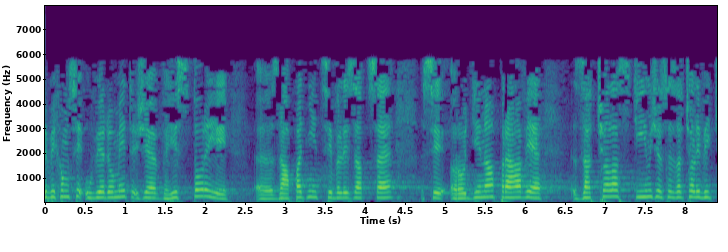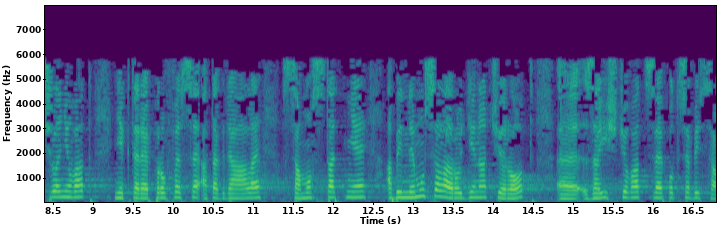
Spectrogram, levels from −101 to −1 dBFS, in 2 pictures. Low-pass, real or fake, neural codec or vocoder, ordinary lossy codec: 7.2 kHz; real; none; MP3, 24 kbps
